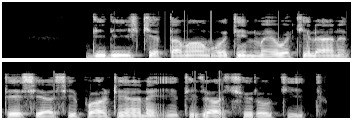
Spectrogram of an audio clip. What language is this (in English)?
Gawri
